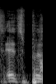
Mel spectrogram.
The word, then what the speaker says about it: Pizano: Spanish, it would be Pizano or Pizano. – Yeah. – Because the I is pronounced.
